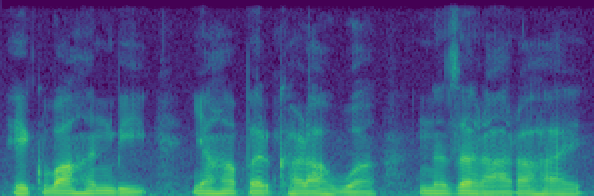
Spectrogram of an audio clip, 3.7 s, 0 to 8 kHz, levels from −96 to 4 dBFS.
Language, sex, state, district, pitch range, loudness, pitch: Hindi, male, Uttar Pradesh, Lalitpur, 105-120 Hz, -20 LUFS, 115 Hz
